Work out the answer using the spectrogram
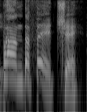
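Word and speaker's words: Pandafeche: I'm sure I pronounced that wrong, but panda, panda, fesh, f-e-c-h-e. – Panda fece. It's Italy. You got to say it, you know.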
